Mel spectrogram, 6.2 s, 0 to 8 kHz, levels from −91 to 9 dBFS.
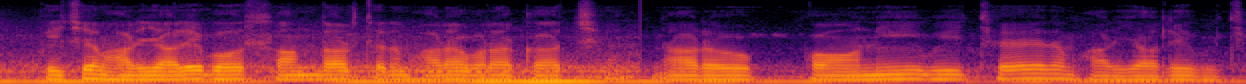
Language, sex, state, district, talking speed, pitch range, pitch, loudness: Angika, male, Bihar, Begusarai, 135 wpm, 105-115 Hz, 110 Hz, -17 LUFS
